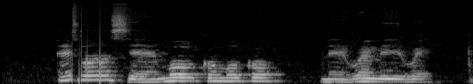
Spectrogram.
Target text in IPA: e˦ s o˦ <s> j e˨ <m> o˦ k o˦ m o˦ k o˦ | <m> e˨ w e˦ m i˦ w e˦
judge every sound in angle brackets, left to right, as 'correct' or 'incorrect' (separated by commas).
correct, correct, incorrect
